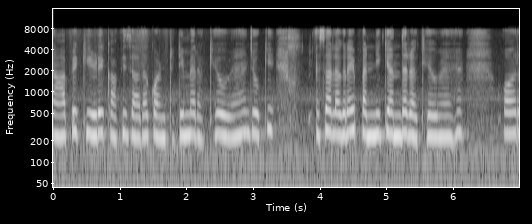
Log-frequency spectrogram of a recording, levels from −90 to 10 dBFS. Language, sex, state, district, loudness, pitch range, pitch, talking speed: Hindi, female, Punjab, Fazilka, -14 LUFS, 230-255 Hz, 245 Hz, 205 wpm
